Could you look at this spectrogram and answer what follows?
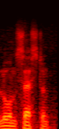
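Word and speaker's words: Launceston: in tasmania too and they pronounce it lorne seston how am i meant to be pronouncing it again launston well we need to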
